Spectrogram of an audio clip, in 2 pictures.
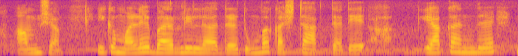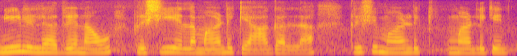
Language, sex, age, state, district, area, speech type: Kannada, female, 30-45, Karnataka, Shimoga, rural, spontaneous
